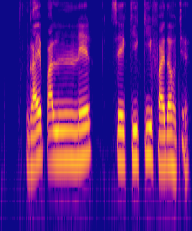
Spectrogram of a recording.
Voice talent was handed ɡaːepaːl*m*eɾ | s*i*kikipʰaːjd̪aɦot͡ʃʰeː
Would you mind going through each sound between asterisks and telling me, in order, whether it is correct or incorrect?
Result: incorrect: n, incorrect: e

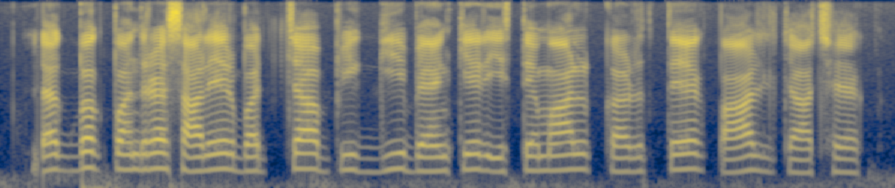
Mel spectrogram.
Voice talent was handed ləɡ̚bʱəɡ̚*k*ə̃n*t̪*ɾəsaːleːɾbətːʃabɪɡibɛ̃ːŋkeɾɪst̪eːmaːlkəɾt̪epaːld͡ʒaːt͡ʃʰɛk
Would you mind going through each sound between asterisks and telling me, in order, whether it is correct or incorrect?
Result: incorrect: p, incorrect: d̪

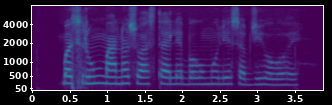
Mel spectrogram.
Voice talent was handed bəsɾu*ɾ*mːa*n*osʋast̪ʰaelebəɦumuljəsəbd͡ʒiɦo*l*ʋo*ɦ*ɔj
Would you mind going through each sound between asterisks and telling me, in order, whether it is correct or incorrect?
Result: incorrect: none, correct, incorrect: none, correct

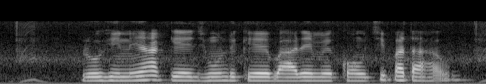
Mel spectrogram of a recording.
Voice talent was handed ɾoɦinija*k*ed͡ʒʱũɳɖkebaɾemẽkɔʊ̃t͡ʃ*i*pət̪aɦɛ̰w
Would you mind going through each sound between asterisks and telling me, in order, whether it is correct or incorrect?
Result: correct, correct

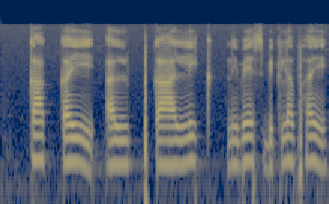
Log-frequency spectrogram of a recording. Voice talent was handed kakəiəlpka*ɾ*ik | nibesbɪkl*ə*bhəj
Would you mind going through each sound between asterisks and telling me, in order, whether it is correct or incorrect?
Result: incorrect: l, correct

